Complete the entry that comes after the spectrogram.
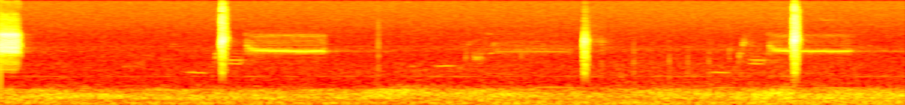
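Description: Field recording of a red-winged blackbird between songs: three short, sharp notes, about a second and a half in, near four seconds and past five seconds, with thin whistled notes after the first and the last, over a steady low background rumble.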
